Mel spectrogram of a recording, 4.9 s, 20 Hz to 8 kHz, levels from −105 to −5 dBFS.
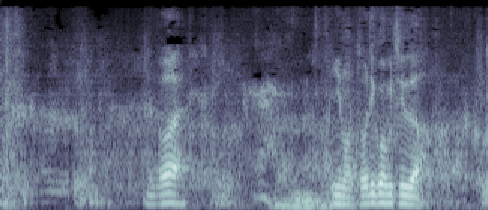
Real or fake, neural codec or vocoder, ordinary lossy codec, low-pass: fake; codec, 16 kHz, 2 kbps, X-Codec, HuBERT features, trained on LibriSpeech; MP3, 32 kbps; 7.2 kHz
